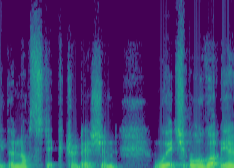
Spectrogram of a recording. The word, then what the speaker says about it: Gnostic: Christian Gnostic tradition although you're not supposed to pronounce the G the Gnostic tradition which all got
